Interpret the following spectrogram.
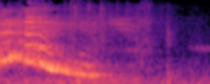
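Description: A nervous dog whining: one high call that slides down in pitch over about the first second.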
